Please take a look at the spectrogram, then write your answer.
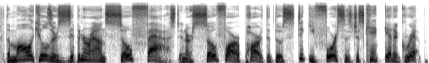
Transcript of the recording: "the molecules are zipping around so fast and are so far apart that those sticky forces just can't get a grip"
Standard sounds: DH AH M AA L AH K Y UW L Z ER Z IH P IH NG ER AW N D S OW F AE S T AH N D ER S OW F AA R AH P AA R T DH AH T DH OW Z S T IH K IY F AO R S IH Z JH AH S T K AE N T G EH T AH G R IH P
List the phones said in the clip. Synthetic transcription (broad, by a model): DH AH M AA L AH K Y UW L Z ER Z IH P IH NG ER AW N D S OW F AE S T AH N ER S OW F AA R AH P AA R T DH AH T DH OW Z S T IH K IY F AO R S IH Z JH AH S K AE N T G EH T AH G R IH P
